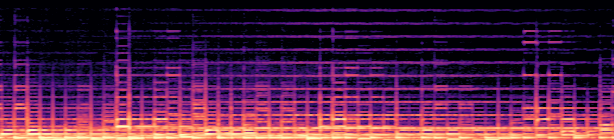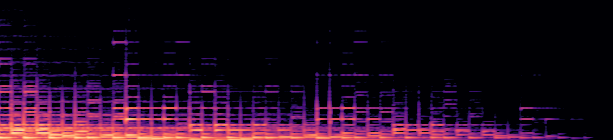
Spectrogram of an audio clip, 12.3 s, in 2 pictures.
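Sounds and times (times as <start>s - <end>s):
synthesizer music mix: 0.0s - 9.4s.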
